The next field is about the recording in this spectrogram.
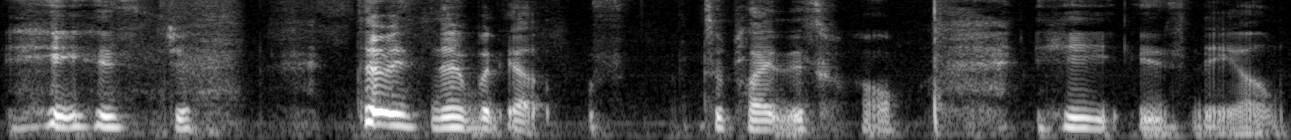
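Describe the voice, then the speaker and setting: A woman giving a casual, unscripted review of audiobooks, gushing and emphatic, speaking in short, halting phrases. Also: fairly low pitch, creaky, warm tone, slightly rough.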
